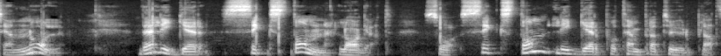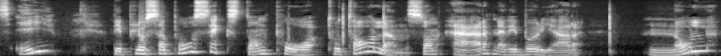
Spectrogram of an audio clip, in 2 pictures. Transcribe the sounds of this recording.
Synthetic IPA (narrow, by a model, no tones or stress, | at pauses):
eannɔlː | d̪æɭɪɡːəɾsɛkst̪ɔnlɑːɡɾat̪ | sɔsɛkst̪ɔnlɪɡːəɾpʰɔt̪ʰɛmpɛɾat̪ʰʉ̟ːɾpʰla̰t̪sɪ | vɪpʰlɵsːaɾpʰɔsɛkst̪ɔnpʰɔt̪ʰʊt̪ʰɑːlənsɔmæɾnæɾvɪbœɾjaɾ | nɔlː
